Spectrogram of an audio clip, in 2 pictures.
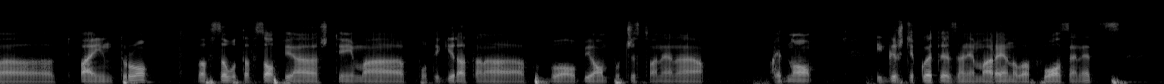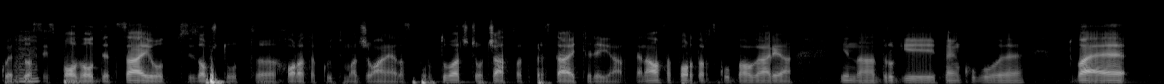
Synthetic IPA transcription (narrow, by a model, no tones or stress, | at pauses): t̪ov̥aint̪ɾo | vɐfsɤbot̪əfsɔfijəʃt̪ɛiməpot̪ɛɡiɾət̪ənɐfud̪̚bolˠbiɔmpot͡ʃəst̪vɐnɛnɐ | ɛd̪nɔ | iɡɾəʃt̪ɛkoɛt̪oɛzɐnɛmɐɾɛnovɐflˠɔzɛnɛt̪s | koɛt̪ood̪ɐssɛispɔlˠzvɐod̪̚d̪ɛt̪saiot̪izɔpʃtt̪oːt̪xɔɾət̪əkoit̪oimət̪ʒɛlˠaniɛd̪ɐspo̰ɾt̪uvət̪ʃt̪ɛot͡ʃast̪vɐt̪pɾɛt̪st̪avit̪ɛliːnɐ̰ːɾsɛnalˠsɐpɔɾt̪əɾskobɐlˠɡaɾijə | inɐd̪ɾuɡ̟ifɛŋkoɡovɛ | t̪ovaɛ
